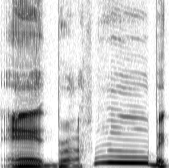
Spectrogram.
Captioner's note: speaking In Foreign Language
